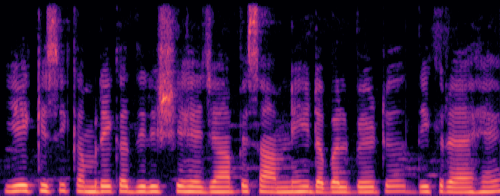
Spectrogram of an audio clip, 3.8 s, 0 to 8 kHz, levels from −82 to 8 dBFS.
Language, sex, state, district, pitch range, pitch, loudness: Hindi, female, Himachal Pradesh, Shimla, 200-215 Hz, 210 Hz, -14 LUFS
